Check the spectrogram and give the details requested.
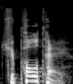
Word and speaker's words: Chipotle: Yeah, he pronounces it Chipotle.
